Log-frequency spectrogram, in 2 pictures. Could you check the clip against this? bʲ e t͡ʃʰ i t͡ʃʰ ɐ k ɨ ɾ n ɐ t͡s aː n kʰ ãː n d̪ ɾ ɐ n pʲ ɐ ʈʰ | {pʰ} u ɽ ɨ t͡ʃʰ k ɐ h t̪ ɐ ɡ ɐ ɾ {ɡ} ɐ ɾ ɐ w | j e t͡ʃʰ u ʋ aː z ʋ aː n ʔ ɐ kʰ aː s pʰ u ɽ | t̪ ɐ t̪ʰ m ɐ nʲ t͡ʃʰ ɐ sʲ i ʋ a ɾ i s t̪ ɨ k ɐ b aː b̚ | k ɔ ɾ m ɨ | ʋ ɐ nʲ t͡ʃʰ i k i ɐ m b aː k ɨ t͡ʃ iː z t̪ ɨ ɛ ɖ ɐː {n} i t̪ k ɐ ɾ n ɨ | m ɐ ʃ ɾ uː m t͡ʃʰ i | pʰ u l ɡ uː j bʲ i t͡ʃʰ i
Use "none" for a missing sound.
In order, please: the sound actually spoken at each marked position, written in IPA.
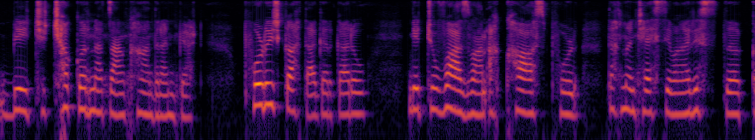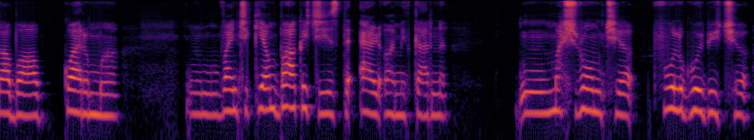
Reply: pʰ, k, m

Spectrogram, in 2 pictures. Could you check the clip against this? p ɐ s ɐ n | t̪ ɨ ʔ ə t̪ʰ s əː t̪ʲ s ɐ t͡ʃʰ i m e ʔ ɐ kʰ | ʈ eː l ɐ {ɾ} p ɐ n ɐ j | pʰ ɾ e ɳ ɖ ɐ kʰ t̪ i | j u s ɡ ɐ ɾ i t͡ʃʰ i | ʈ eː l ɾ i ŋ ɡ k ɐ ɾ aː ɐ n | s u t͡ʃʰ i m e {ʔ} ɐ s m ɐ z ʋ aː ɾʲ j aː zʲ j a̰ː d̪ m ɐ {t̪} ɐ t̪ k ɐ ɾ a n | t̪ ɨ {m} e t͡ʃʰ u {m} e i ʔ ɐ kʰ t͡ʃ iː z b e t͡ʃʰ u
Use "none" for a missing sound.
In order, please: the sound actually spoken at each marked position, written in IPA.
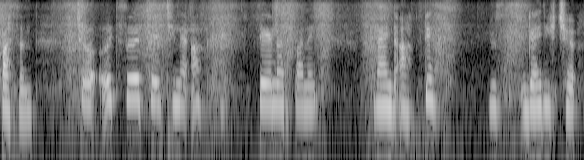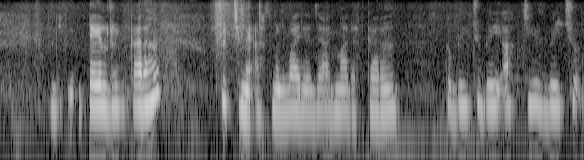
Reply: ɾ, ʔ, d̪, b, b

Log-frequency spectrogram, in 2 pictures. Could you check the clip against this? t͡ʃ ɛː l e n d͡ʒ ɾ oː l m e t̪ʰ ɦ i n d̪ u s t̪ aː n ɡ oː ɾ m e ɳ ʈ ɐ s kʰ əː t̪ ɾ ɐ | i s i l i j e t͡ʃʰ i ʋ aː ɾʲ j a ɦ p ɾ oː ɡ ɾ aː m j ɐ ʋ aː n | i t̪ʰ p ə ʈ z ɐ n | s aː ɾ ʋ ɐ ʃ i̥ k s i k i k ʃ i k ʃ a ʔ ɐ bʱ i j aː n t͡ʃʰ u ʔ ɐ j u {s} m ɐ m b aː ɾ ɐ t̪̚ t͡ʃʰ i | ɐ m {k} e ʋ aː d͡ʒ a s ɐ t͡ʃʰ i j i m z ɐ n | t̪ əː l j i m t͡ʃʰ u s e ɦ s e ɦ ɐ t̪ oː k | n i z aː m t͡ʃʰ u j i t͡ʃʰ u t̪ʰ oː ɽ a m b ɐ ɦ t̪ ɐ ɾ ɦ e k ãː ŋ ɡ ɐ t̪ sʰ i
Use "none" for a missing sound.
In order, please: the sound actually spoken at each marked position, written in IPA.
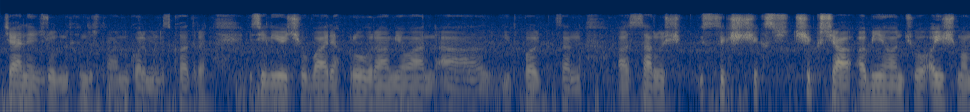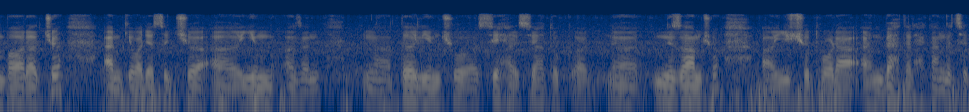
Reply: ʃ, k

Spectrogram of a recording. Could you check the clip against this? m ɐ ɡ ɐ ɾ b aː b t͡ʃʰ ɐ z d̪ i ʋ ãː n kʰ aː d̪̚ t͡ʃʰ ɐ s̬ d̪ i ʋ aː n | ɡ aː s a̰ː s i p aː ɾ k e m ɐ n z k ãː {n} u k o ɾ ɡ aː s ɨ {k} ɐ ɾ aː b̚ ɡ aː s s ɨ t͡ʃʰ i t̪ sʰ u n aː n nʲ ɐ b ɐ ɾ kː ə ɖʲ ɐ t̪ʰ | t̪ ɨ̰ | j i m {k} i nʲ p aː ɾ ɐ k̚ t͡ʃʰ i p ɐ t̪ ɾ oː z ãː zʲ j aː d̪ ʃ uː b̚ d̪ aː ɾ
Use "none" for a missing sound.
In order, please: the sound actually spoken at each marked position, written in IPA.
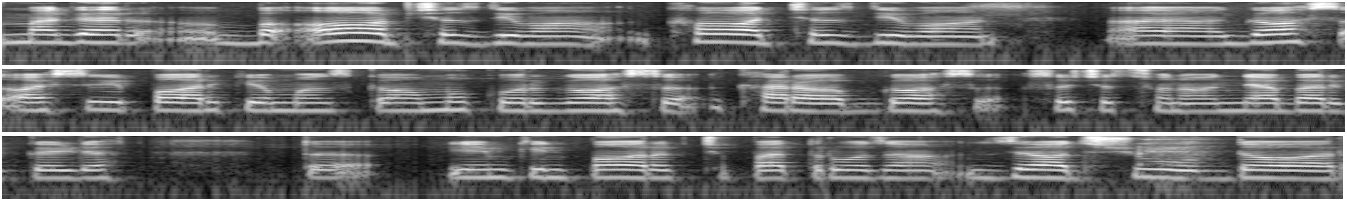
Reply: m, kʰ, k

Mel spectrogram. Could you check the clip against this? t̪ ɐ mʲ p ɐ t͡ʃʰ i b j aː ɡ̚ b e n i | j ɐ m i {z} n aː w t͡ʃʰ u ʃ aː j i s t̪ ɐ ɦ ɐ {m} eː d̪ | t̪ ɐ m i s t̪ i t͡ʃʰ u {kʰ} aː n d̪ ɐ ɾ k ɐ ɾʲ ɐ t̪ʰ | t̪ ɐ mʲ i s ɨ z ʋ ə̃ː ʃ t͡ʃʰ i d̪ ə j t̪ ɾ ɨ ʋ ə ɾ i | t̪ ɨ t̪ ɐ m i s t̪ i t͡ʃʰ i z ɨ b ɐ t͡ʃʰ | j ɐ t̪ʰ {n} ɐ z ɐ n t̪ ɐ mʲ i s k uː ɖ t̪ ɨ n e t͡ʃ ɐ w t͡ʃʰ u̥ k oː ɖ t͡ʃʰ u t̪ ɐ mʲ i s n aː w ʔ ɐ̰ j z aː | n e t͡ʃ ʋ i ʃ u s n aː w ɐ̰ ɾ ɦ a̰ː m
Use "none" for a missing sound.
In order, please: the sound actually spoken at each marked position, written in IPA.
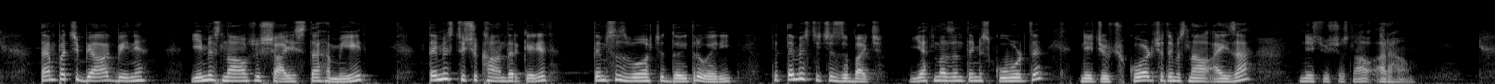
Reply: s, m, kʰ, m

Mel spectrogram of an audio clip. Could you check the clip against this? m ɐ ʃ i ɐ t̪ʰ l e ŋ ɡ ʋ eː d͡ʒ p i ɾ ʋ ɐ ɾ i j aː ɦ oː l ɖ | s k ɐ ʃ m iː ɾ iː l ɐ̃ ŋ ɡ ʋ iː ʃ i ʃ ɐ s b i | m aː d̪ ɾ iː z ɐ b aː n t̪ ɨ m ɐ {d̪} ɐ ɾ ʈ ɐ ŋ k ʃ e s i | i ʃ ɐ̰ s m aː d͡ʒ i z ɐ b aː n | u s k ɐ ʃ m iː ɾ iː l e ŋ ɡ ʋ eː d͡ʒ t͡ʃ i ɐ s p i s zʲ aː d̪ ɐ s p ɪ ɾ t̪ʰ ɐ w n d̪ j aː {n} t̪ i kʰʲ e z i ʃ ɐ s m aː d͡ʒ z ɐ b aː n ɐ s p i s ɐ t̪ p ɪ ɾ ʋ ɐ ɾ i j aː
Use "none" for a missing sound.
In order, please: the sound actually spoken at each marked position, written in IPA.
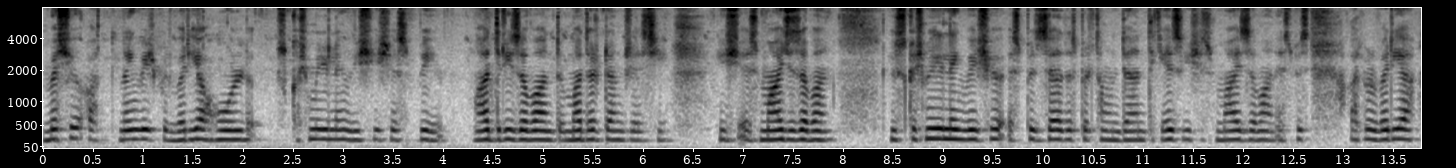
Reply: d̪, n

